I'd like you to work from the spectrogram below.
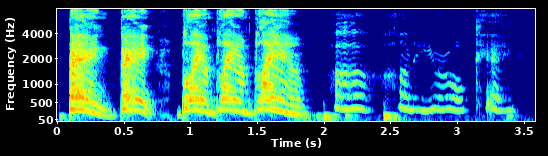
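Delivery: high, loud cartoon shootout voice; high comic voice. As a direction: act out the gunfight panels high and loud. Voicing comic panels.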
